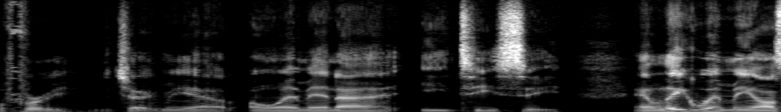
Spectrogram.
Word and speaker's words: OMNIETC: Spotify, OMNIETC, to be pronounced Omni, etc.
